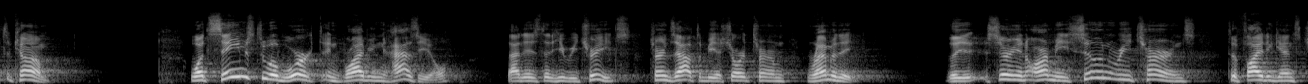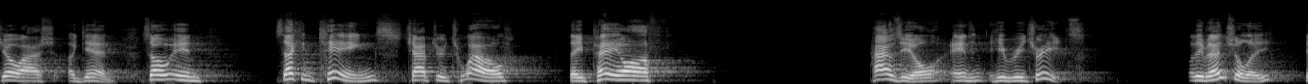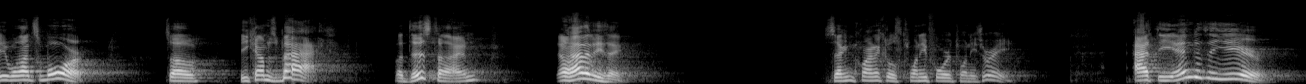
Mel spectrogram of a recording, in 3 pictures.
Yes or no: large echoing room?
yes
